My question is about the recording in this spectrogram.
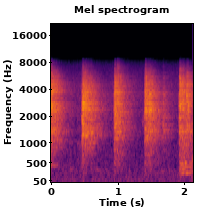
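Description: Steady knocking, five sharp knocks about half a second apart, each dying away quickly.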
